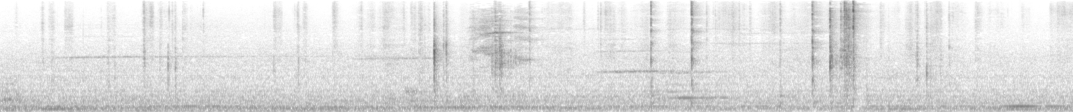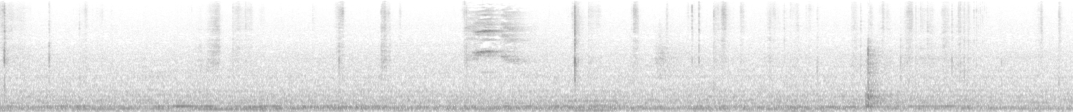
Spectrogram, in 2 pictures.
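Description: Heavier-weight paper being folded and creased by hand: scattered sharp clicks and short crinkles as the folds are pressed, busiest about a third of the way in, over a steady low hum.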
